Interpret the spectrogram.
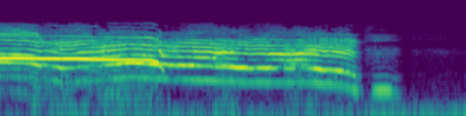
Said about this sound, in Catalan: La caputxeta, com ja heu sentit, va cridar molt abans que el llop se la mingés tota.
